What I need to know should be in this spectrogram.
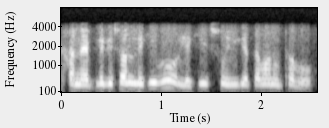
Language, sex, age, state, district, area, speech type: Assamese, male, 60+, Assam, Udalguri, rural, conversation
